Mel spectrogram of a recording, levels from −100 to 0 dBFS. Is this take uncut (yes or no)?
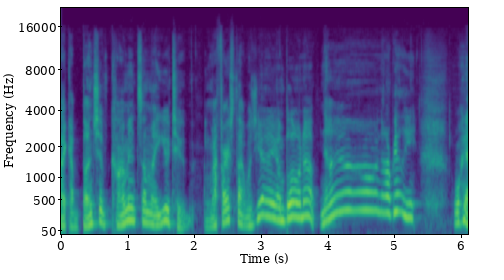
no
